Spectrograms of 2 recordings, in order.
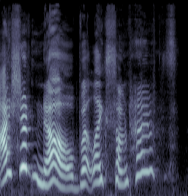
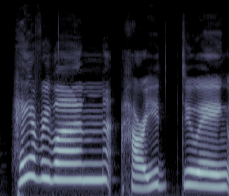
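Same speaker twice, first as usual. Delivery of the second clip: robotic delivery, slower; 6 dB quieter than usual. Opening a podcast episode, greeting the listeners, sounding like a robot. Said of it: "I sounded like a robot".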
